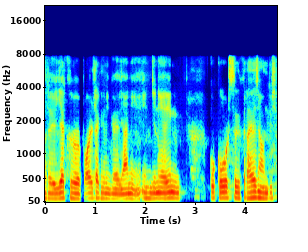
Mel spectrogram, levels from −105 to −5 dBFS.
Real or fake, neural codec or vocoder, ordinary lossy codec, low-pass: fake; codec, 16 kHz, 4 kbps, X-Codec, HuBERT features, trained on general audio; none; none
